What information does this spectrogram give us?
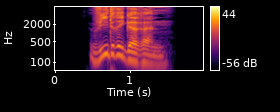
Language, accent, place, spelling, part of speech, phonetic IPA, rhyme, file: German, Germany, Berlin, widrigeren, adjective, [ˈviːdʁɪɡəʁən], -iːdʁɪɡəʁən, De-widrigeren.ogg
- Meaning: inflection of widrig: 1. strong genitive masculine/neuter singular comparative degree 2. weak/mixed genitive/dative all-gender singular comparative degree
